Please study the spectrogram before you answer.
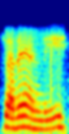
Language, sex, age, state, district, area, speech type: Telugu, female, 18-30, Andhra Pradesh, Annamaya, rural, conversation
